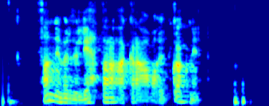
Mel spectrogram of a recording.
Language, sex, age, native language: Icelandic, male, 20-29, Icelandic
